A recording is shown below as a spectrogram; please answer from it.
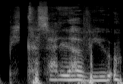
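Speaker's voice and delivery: a hushed tender whisper; whispered confession. Acted. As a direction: whisper it like a secret.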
